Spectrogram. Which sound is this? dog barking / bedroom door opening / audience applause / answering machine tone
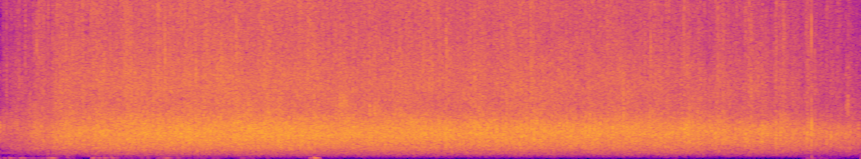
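audience applause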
